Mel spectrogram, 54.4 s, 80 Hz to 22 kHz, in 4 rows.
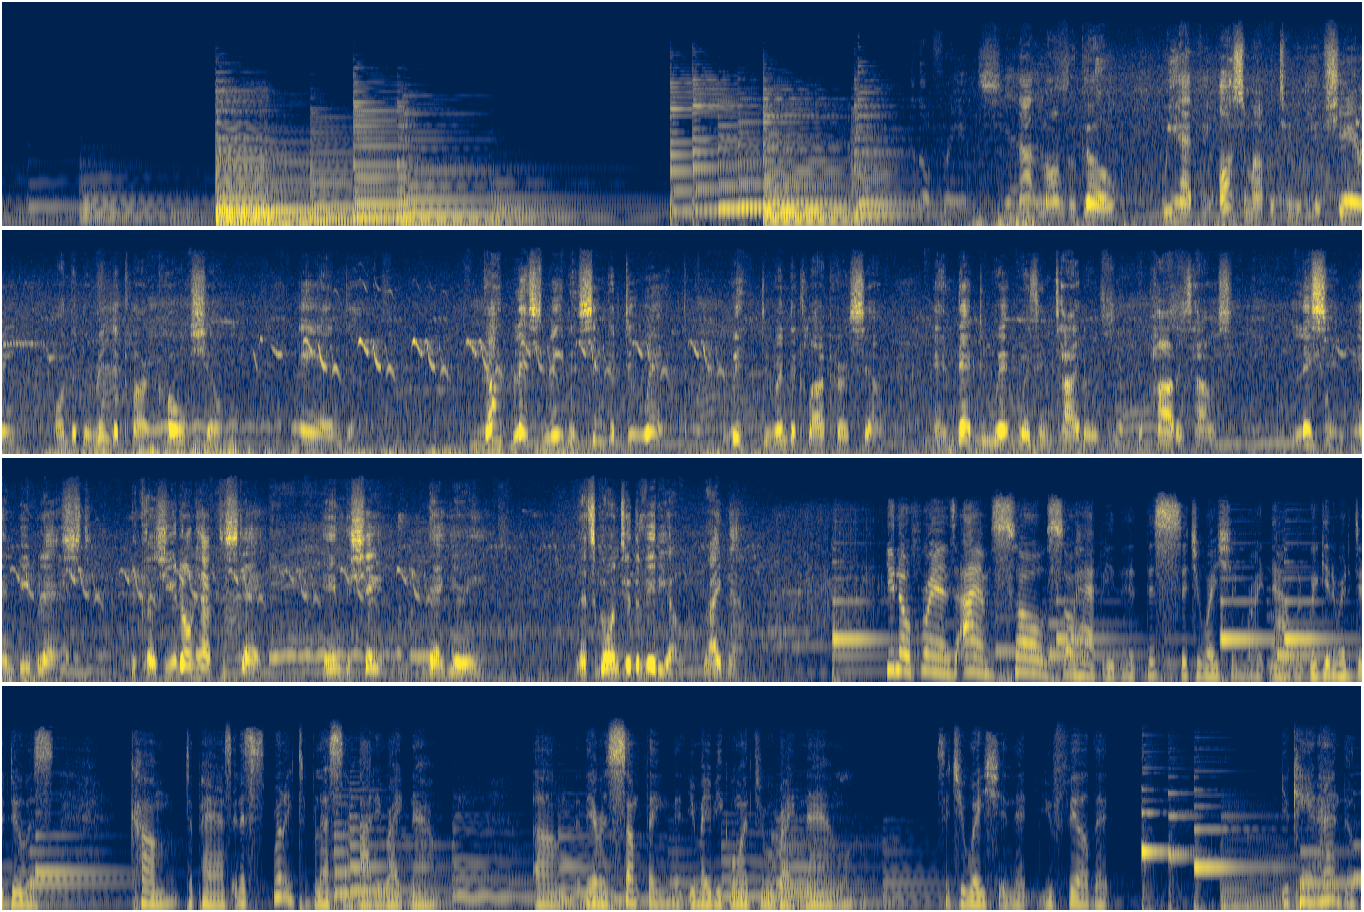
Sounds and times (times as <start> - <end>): Music: 0.0 - 13.5, 14.2 - 54.3
Speech: 9.2 - 15.9, 16.6 - 17.2, 18.3 - 32.1, 33.0 - 34.6, 46.1 - 49.3, 53.6 - 54.3
Male singing: 14.6 - 16.8, 18.4 - 21.5, 23.0 - 32.2, 33.1 - 34.5.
